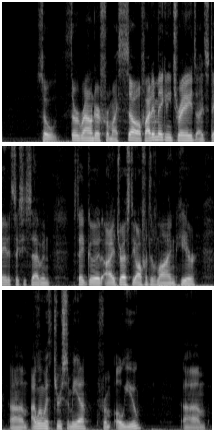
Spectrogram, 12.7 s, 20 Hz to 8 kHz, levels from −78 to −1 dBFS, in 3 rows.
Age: 20-39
